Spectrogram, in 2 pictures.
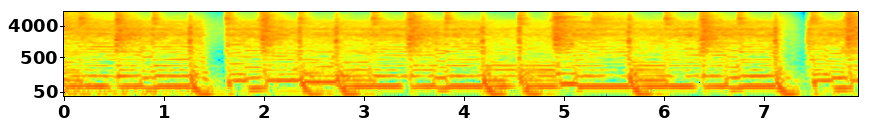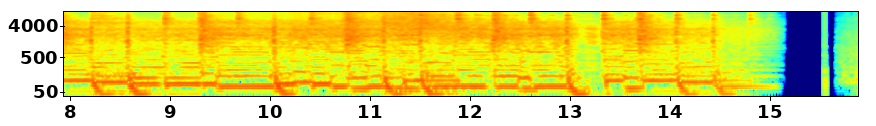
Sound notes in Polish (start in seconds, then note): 0.2 Aplauz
